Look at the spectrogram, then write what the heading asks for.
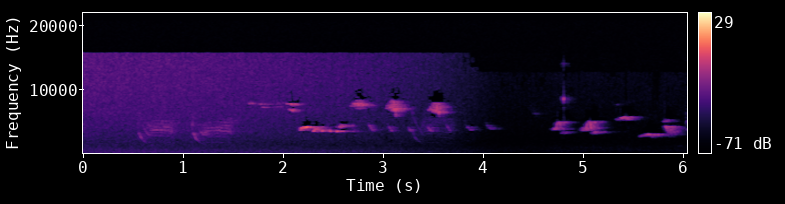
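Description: Faint chirping of small birds: short high calls repeating from about two seconds in, over a low steady background hiss that drops away about four seconds in.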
